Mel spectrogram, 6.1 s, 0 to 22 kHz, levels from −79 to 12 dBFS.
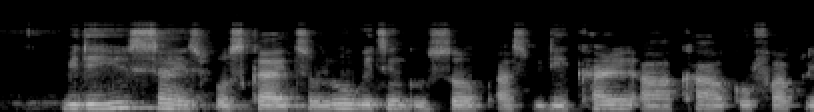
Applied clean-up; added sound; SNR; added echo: none; none; none; none.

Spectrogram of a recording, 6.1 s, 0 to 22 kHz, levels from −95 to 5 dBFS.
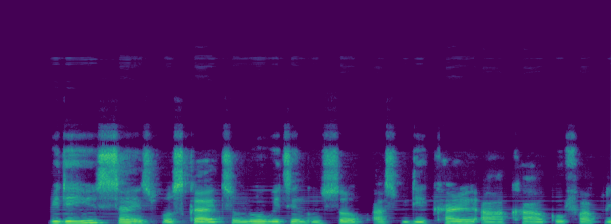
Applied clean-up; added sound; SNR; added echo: neural mask model DeepFilterNet 3.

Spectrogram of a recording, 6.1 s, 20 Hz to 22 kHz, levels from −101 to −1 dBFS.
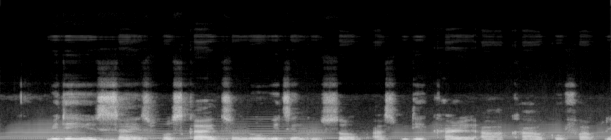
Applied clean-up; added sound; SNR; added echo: none; Wind instrument, woodwind instrument + Trumpet; 16 dB; none.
